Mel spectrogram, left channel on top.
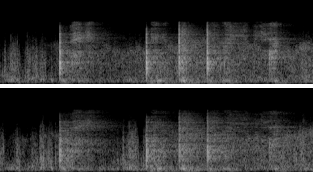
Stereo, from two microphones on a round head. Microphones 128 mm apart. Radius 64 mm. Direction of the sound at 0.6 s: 55° left (ahead or behind).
